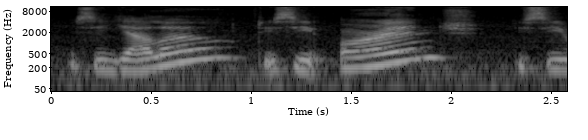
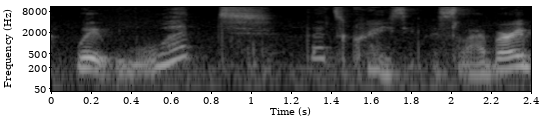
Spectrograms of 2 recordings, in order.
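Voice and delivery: whisper; 8 semitones lower, 7 dB quieter than usual. Acted. Mock surprise at silly instruction.

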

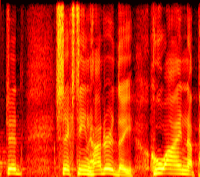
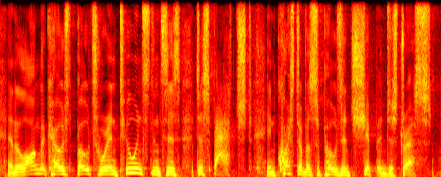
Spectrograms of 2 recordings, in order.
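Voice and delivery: poor mock-Cockney accent, pitched up at first; Sir Thomas Raffles; 2 semitones higher than usual. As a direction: read the old quote in an amateur Cockney accent. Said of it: "I apologize for the Cockney accent, that's poor".

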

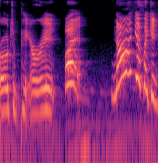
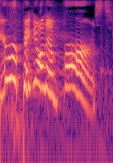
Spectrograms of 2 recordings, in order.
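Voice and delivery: higher, louder scolding; indignant scold; 9 semitones higher, 7 dB louder than usual. Real, not acted. Scolding the girl.

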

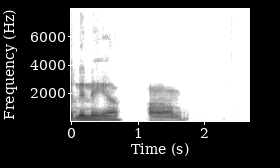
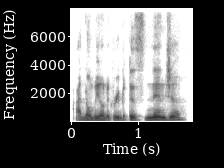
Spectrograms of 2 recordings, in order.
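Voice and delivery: ordinary talk, nothing marked

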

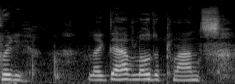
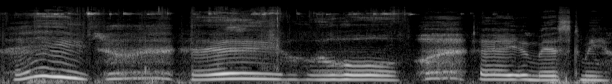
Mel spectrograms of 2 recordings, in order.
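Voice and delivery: pitched-up pet talk; doggy greeting; much slower than usual. Real, not acted. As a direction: coo at the dog as it wakes. Greeting a cute sleeping dog.

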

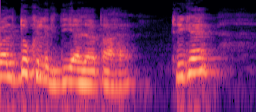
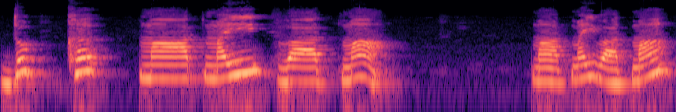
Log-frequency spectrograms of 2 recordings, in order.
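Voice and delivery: मात्मैवात्मा slowly again, falling at the end; slow teacher repetition; slow recitation; slower than usual. Shown as a demonstration. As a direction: repeat मात्मैवात्मा slowly for students. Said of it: "इसको ठीक से पढ़ लें।".

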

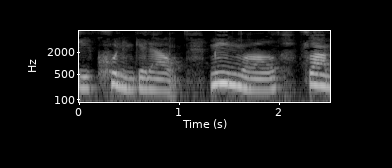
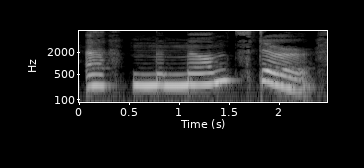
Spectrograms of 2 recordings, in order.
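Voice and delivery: stammering fear; 4 dB louder, slower than usual. A narrator's reading. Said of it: "Flounder blurted out".

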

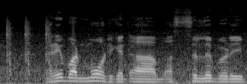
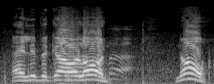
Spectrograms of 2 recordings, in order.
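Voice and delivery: shouting; 6 semitones higher, 8 dB louder than usual. Acted. Defending a girl in game.

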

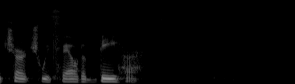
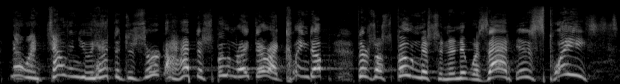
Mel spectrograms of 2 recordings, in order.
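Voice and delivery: much higher, louder, indignant wife voice; shrill insistence, she won't be doubted; wife protesting to her husband about the missing spoon; 12 dB louder than usual. Retold or imitated.

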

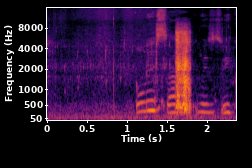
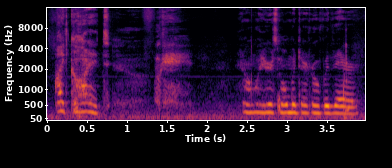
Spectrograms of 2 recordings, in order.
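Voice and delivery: ordinary talk, nothing marked

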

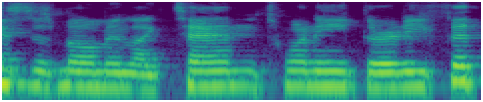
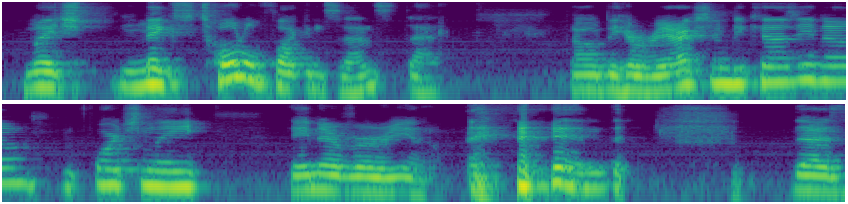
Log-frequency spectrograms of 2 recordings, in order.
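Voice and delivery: ordinary talk

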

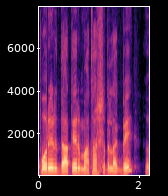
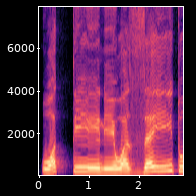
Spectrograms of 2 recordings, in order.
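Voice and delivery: Quran recitation; 3 semitones higher, much slower than usual. Shown as a demonstration. Teacher reciting for viewers to repeat, slow tajweed chant. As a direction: recite it slowly so students can follow. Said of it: "আমার সাথে বলুন".

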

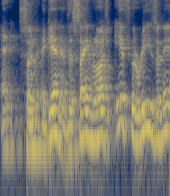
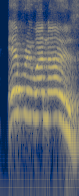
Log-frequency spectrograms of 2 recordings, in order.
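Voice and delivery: drawn-out, high-pitched storybook exclamation; high, stretched-out quoted exclamation; exclaiming; 13 semitones higher, slower than usual. A narrator's reading. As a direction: read it as a slow exclamation, pitched way up. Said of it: "he exclaimed".

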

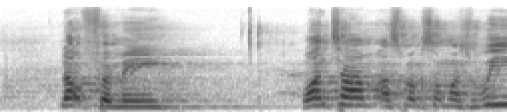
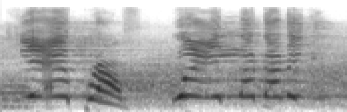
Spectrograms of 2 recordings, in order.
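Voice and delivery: put-on very high, squeaky little-kid challenge; mock small child joining the gang; five-year-old kid; 4 dB louder than usual. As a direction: squeak it like a tiny tough kid. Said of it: "They had a little kid about five years old".

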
